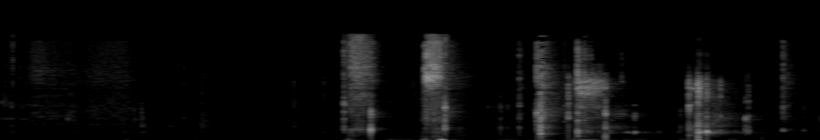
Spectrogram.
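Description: A can of a tequila drink being opened: a quiet rustle, then a quick series of sharp metallic clicks and a crisp pressurized pop with a brief hiss. No one speaks.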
